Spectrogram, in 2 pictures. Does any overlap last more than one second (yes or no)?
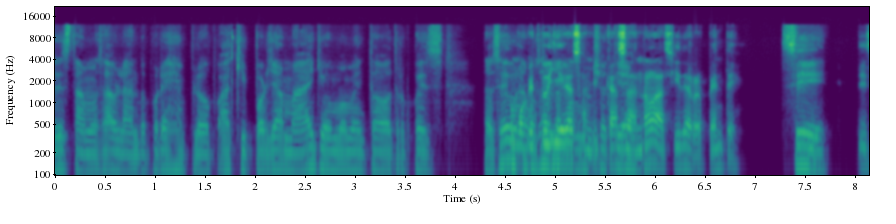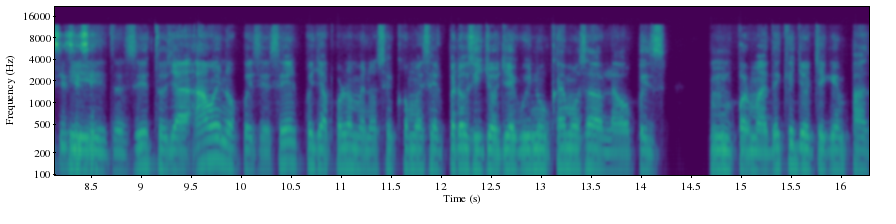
yes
